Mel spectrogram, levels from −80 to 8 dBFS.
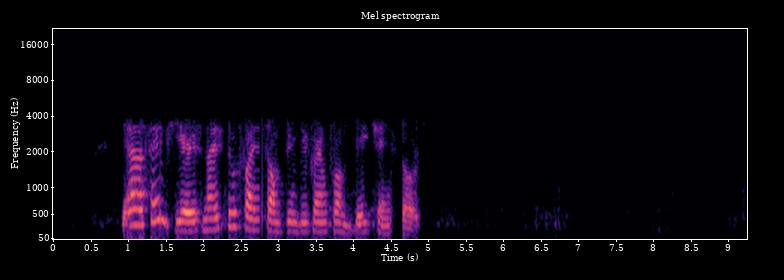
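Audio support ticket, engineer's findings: G.723.1 codec on the call path, whole clip. Low-rate narrowband coding, consistent with roughly 6.3 kbit/s, line band about 200 Hz to 3.5 kHz. Heavy damage: speech muffled and hoarse, no top end, consonants smeared, slow-updating voice model blurring quick transitions.

VoIP packet loss concealed by the speech codec, three events. Decoder filling gaps by extrapolating last pitch and filter with falling gain. 0.95 to 1.06 s and 4.46 to 4.52 s: short buzzy or noisy smear, fits one lost 30 ms frame. 2.69 to 2.81 s: longer, fits about 90 ms lost. Tone stretches and fades. Speech stays weak briefly after recovery while the decoder's state rebuilds.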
